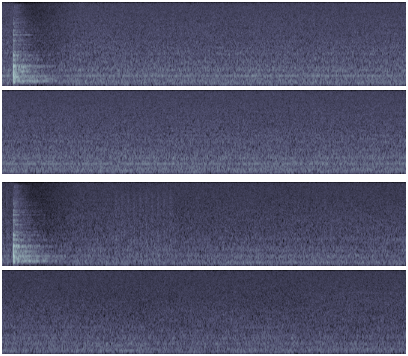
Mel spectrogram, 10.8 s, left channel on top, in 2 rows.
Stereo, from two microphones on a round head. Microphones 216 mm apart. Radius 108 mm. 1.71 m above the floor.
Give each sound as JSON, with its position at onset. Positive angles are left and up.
{"t": 0.2, "sound": "a snare drum", "side_deg": 0, "distance_m": 0.6}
